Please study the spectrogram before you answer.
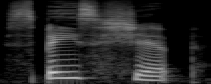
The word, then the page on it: spaceship: spáce shìp; スペースシップ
